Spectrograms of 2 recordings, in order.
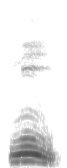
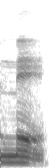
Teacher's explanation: Nun baris bawah adalah bunyi dia ni. Bukan ne.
